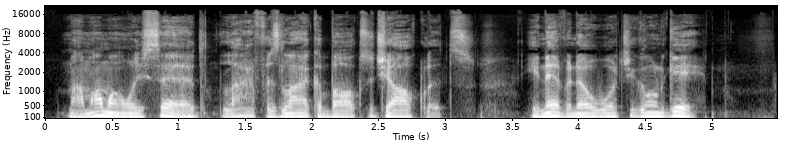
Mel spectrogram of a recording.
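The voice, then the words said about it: Forrest Gump character impression. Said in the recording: “my Forrest Gump impression ... no, no, very good ... it was not my best”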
